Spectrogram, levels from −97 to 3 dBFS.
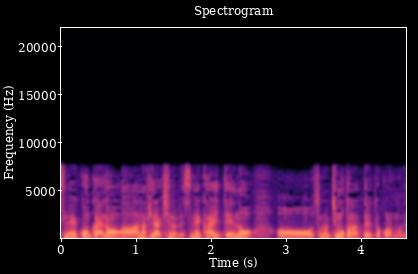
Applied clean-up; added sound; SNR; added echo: none; none; none; none.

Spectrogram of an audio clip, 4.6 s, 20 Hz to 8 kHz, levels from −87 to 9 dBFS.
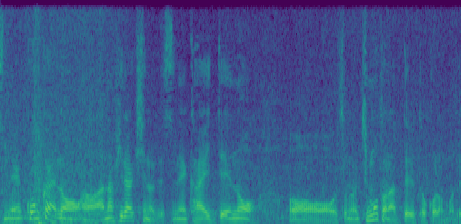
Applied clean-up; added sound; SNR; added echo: none; Waves, surf; 13 dB; none.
